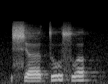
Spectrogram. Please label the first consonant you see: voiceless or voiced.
voiceless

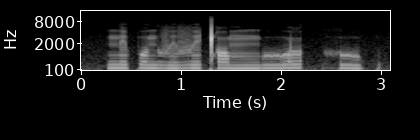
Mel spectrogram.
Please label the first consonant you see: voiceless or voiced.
voiced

